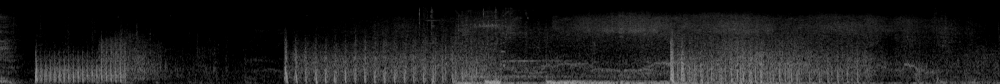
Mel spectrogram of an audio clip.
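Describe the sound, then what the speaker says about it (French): Apex Legends gunfire plays as rapid automatic bursts in a steady rhythm, loud and close, with sharper single shots and a muffled blast in a busy game mix. "Je suis sous les tirs. J'ouvre le feu."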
